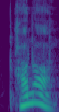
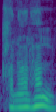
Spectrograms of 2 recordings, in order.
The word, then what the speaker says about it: 가나안: 가나안. 아, 잘못 발음하면 가난한 그래. 가난한 동네가 아니라 이게 가나안.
